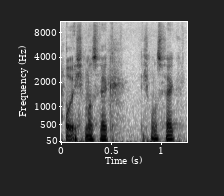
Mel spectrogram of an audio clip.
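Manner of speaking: usual speaking voice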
